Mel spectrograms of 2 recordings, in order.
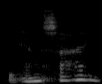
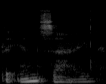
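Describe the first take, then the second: First: Said in the usual way. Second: Soft unvoiced whisper; a little searching whisper; whisper to self. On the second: Real, not acted. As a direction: breathe it while hunting for it.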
